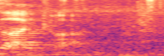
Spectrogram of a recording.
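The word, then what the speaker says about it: Naikan: sorry Nikon I always I don't like to say Nikon because it sounds like the camera and it's spelled like nikan but it it's Nikon n a i k an we'll do some Nikon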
